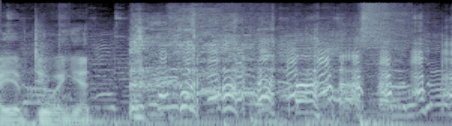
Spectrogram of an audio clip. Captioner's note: laughter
